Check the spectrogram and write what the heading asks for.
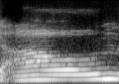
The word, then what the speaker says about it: Om: That's what Om actually symbolizes. It's a simple three syllables, actually. Aum is a traditional way to talk about it. It's the traditional way to say it, actually.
